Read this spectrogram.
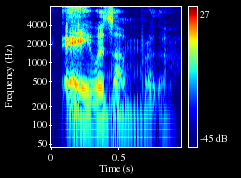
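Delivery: lightly voiced Chicago buddy; Joe Carnahan. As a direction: give a hint of a Chicago guy's greeting. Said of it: "He's a Chicago boy".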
